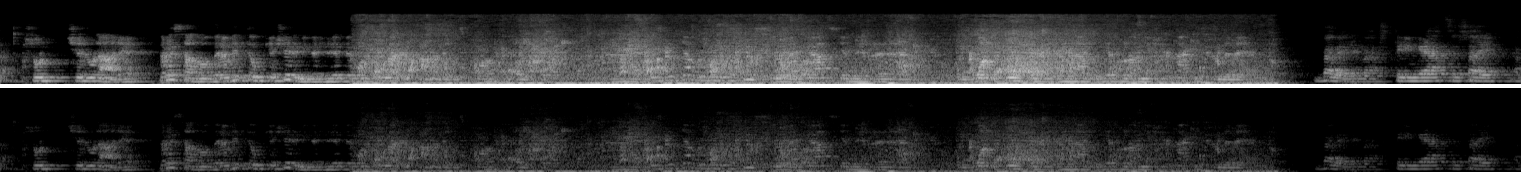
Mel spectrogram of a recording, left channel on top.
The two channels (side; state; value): right; quieter; 17.7 dB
